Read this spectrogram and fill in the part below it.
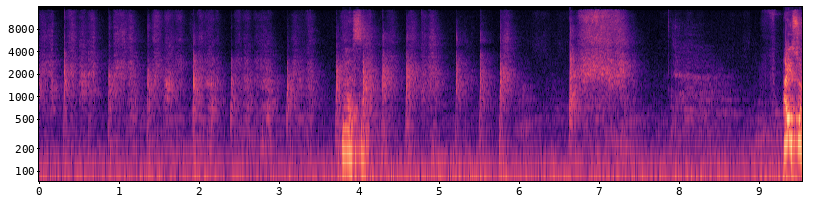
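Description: Chalk scratches and taps on a board in quick strokes.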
